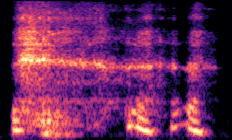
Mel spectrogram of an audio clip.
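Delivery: high laugh. Real, not acted. Laughing at herself.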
